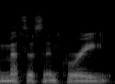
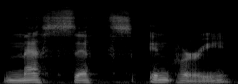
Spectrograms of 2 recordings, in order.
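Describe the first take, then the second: First: The th sound is slurred, stumbling over the name. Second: The th sound is said crisply, with heavy emphasis. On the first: "that just sounds like gobbledygook" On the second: "obviously I'm putting a lot of emphasis on it"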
